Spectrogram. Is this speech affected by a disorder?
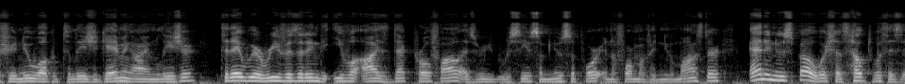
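No.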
